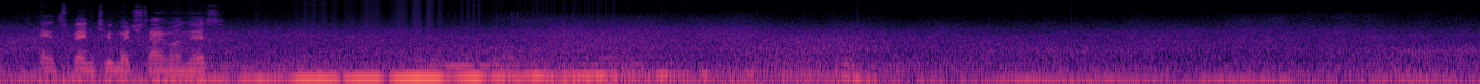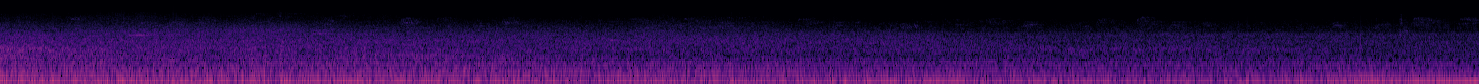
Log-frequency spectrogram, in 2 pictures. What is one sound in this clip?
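A large truck engine idles nearby with a low, steady rumble.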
